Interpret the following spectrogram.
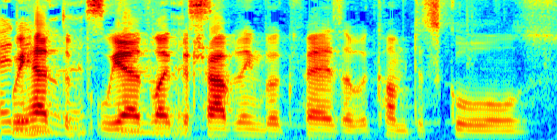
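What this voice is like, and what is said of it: English accent. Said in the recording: “Did they have Scholastic Book Fairs in England? ... The accent kind of does that already.”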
